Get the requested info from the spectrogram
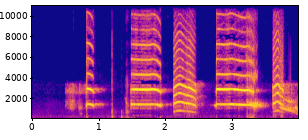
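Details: Pomeranian making weird noises, a short sequence of squeaky, nasal whines, a couple held steady and others dipping in pitch, with soft clicks between; indoors.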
